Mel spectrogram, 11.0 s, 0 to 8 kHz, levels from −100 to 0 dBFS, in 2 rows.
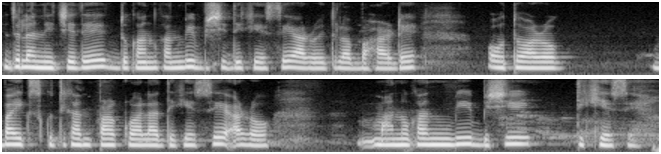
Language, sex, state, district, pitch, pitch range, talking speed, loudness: Nagamese, female, Nagaland, Dimapur, 205 Hz, 200-220 Hz, 170 wpm, -16 LUFS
